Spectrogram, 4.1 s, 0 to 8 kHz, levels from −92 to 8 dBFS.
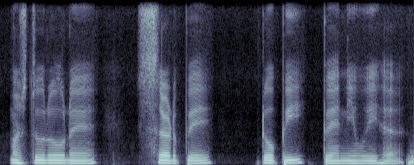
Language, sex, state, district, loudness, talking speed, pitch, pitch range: Hindi, male, Manipur, Imphal West, -17 LUFS, 115 wpm, 120 Hz, 115-125 Hz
